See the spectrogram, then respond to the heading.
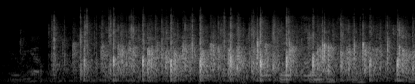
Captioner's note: audience applauds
